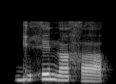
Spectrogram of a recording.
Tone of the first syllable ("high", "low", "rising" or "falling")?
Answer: low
